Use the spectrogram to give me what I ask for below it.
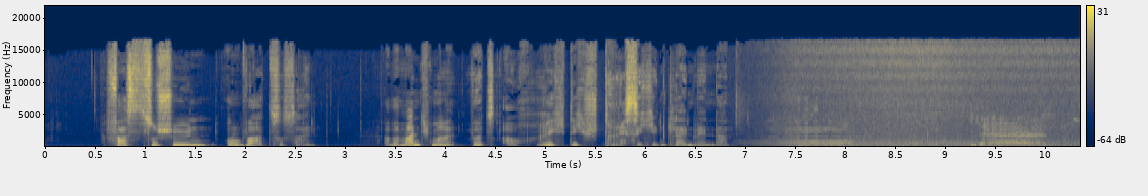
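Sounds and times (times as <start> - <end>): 
speech: 0.7 - 2.8, 3.4 - 7.1, 9.2 - 9.8
Coburg fox sheep bleating: 7.0 - 8.3, 9.2 - 10.2.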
